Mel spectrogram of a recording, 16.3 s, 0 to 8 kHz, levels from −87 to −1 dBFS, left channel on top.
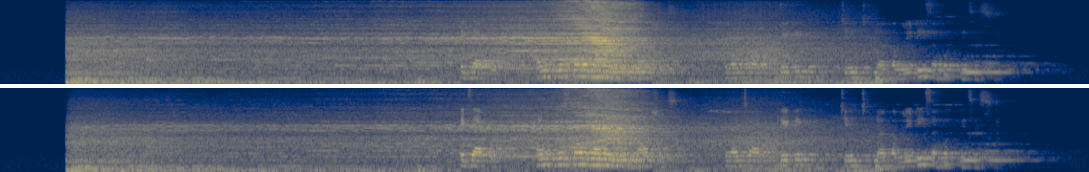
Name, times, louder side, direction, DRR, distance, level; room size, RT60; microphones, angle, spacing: Engine, 1.0-13.2, left 3 dB, 80° left, 0.6 m, -34 dB
voice 1, 6.9-7.7 8.1-10.2 10.7-12.1 12.6-15.0, right 2 dB, 35° right, 4 dB, 0.4 m, -35 dB
6.1 x 5.2 x 3.9 m, 2.5 s
head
